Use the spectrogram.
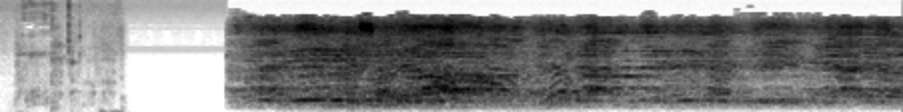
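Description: crowd chanting at rally

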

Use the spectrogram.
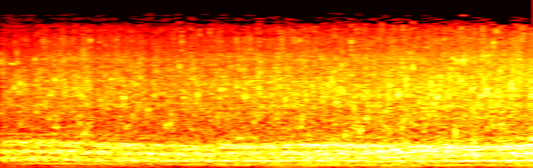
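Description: flowing river water

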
